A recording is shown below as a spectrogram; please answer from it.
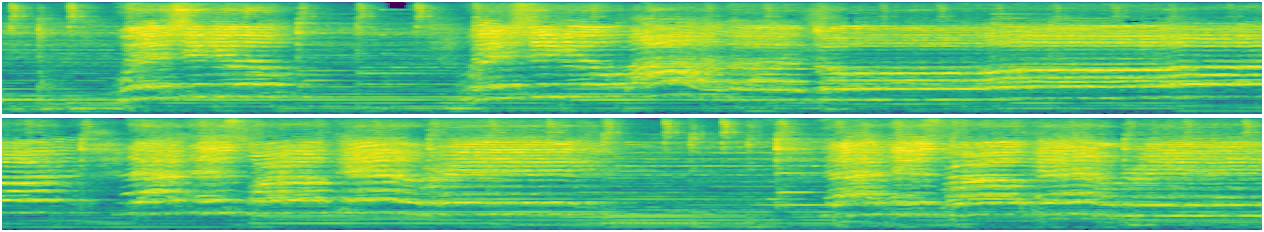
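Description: Children's choir singing in long held phrases, with a short break between phrases about ten seconds in.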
